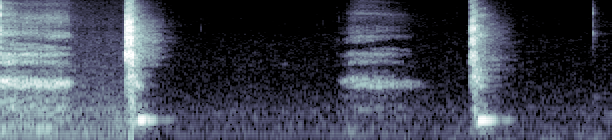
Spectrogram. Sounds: Sneeze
